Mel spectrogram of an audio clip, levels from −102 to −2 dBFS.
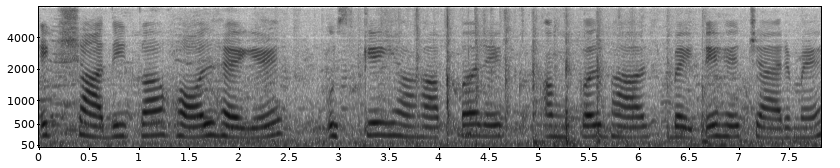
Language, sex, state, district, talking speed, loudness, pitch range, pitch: Hindi, female, Maharashtra, Mumbai Suburban, 120 wpm, -17 LUFS, 225-250 Hz, 235 Hz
